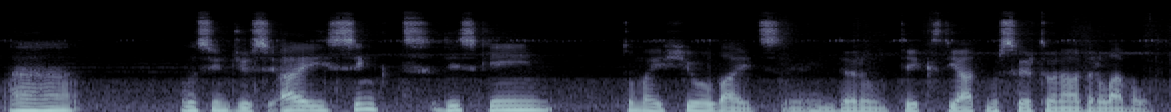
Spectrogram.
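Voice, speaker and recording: A man's voice: mid-range voice, little pitch movement, unhurried, dark tone, a little hiss or hum, poor audio. A man doing casual live game commentary as a streamer, chatting with viewers and rambling as he thinks aloud.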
